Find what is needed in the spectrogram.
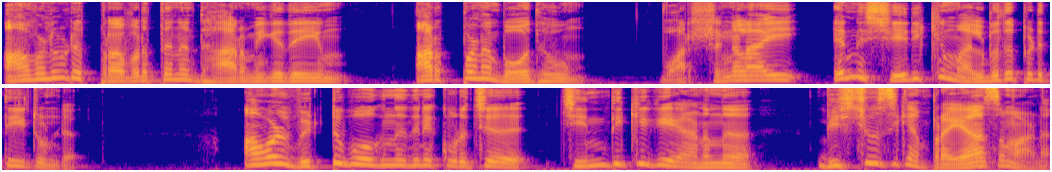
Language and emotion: Malayalam, surprised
